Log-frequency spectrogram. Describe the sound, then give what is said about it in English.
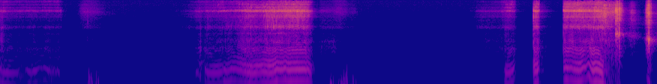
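A person imitates snoring with a series of nasal, rumbling snorts and breathy rasps, alone, the bursts growing longer and louder with short silences between them. “You know when you're sleeping next to somebody who snores and it just like keeps getting louder.”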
